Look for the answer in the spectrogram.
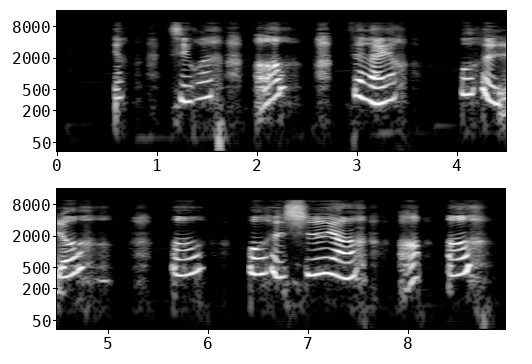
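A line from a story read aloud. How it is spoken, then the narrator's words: Panting question. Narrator (Chinese): 阿斌喘着气问道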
